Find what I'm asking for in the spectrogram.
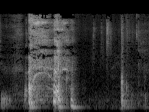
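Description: Two loud, harsh coughs close to the microphone in quick succession, followed by a few softer coughs and throat-clearing sounds trailing off over the next couple of seconds.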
